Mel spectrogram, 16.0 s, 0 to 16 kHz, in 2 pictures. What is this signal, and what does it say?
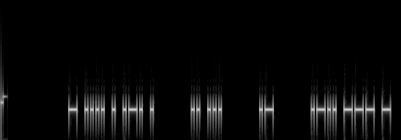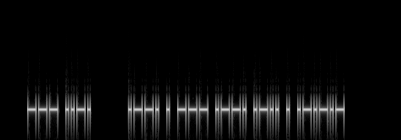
Morse code, heard as a keyed tone, about 21 wpm, 700 Hz. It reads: THERE IS A LOT OF PEOPLE.
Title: 2x Word-Spacing - Sentences from Top 500 Words - 22wpm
